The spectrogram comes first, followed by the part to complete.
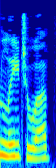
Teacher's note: In this word the initial li syllable occurs at only a mid-high pitch.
